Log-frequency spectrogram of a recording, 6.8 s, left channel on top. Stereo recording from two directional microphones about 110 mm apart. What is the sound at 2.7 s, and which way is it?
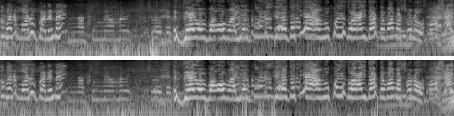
Speech, 50° right (ahead or behind).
